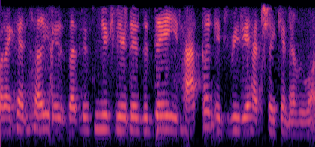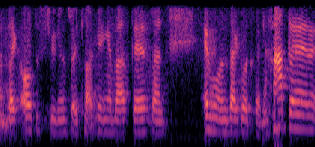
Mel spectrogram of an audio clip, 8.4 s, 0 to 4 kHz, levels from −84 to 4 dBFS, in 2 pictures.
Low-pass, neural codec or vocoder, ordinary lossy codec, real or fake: 3.6 kHz; none; AAC, 24 kbps; real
